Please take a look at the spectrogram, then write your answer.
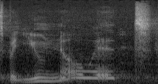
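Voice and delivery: ordinary talk

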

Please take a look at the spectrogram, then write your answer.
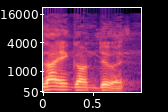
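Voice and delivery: a hint of Arkansas accent, pitched low. Preacher quotes Jesus refusing the Pharisees, light Arkansas accent. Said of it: "talking in an Arkansas accent".

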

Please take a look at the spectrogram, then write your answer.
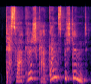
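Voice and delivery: high, loud burst of conviction; emphatic certainty. A narrator's reading. Kia recognising Grischka in the hunter's tale, exclaiming. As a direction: exclaim it, leaping up on the last words.

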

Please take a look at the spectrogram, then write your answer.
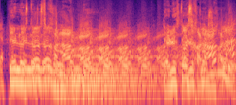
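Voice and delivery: slow echoing voice of God, scolding; God's echoing voice. Retold or imitated. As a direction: boom down from heaven, half-joking. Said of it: "le decía". (Dios regañando con eco, en broma)

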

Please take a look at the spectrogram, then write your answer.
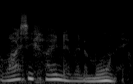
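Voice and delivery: fast, hushed whisper; suspicious whisper. Retold or imitated. Suspicious inner thought.

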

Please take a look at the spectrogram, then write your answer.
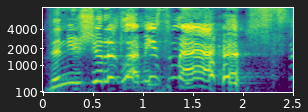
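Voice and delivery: high, slow, laughing taunt; laughing tease. Pretend. Friend teasing back after mom joke, laughing high taunt. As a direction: squeal it out through laughter.

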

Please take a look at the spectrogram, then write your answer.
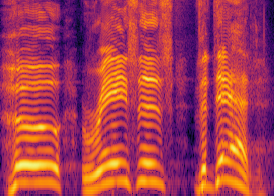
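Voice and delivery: slow, loud, drawn-out congregational reading; slow unison scripture reading; read aloud in unison. Shown as a demonstration. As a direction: read each word slowly together with the crowd. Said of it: "I want you to say it with me".

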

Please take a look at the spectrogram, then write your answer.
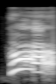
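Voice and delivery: sudden loud high scream. Acted. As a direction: shriek in shock. Character screams.

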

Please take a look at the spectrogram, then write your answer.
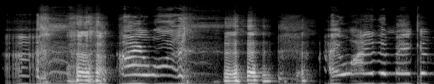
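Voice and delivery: high laughing squeal; breaking up with laughter. Real, not acted.

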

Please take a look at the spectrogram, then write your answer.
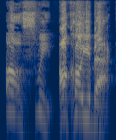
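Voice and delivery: high, loud retold sign-off; delighted buddy. Buddy hears friend is free, delighted. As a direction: imitate a thrilled friend hurrying off the phone.

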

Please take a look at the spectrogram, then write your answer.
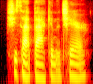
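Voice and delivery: usual speaking voice

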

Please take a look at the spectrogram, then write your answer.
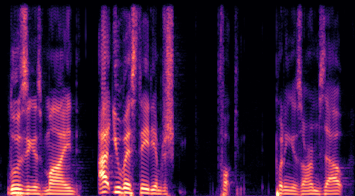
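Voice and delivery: ordinary delivery

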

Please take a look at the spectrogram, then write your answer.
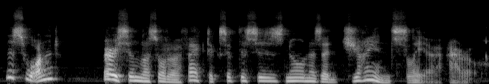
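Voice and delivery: a merchant's Irish pitch, leaning in to sell; dwarf shopkeeper in an Irish accent, showing off a new arrow. Acted. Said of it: "I've gone entirely Irish now".

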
